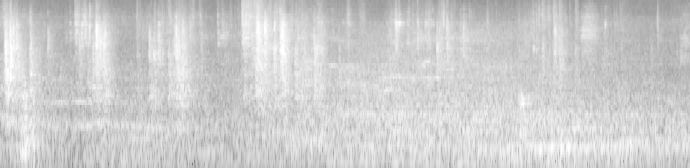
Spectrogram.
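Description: Scattered knocks and shuffles of a performer's footsteps crossing a small wooden stage and settling onto a stool, over a steady background din.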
